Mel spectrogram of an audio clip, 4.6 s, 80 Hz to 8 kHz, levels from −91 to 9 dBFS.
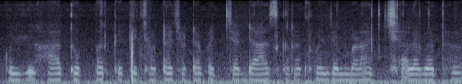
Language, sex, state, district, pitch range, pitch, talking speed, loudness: Bhojpuri, female, Uttar Pradesh, Varanasi, 135-175 Hz, 175 Hz, 170 wpm, -30 LUFS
